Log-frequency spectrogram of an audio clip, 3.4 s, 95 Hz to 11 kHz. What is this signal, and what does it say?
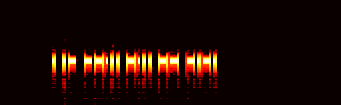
Morse code, heard as a keyed tone, about 45 wpm, 690 Hz. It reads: EA7BMC
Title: DXCC-100 Call Signs - 6 Characters - Repeated 2x - 45wpm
